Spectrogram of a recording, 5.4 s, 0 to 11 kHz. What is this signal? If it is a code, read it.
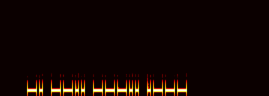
Morse code, heard as a keyed tone, about 20 wpm, 700 Hz. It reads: NZ8J
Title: Call Signs Repeated 2x - 20wpm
